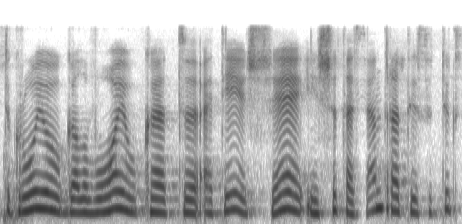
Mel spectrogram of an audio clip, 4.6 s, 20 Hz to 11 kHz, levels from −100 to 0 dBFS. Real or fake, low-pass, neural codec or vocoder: real; 7.2 kHz; none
